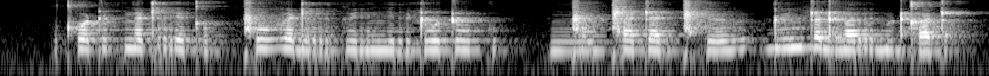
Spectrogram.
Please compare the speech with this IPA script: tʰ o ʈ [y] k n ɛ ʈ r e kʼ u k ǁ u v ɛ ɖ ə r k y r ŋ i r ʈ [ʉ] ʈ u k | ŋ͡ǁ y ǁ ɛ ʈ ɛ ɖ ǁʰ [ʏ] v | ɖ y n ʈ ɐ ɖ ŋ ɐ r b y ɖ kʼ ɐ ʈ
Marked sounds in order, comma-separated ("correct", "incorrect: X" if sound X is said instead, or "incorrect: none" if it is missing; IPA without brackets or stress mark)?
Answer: correct, incorrect: u, correct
